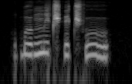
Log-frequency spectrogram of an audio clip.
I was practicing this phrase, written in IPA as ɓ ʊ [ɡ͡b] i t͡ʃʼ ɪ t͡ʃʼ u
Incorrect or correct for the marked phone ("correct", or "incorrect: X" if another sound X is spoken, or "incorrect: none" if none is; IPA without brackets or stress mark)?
incorrect: ŋ͡m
